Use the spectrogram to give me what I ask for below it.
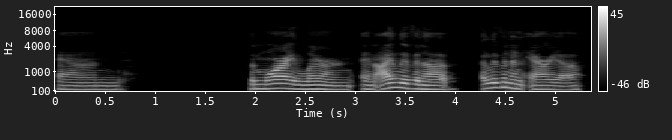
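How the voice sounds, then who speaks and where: Talking at an unhurried pace over a noisy background, a sixty-something American woman rambles through her cooking livestream. Her low-pitched voice carries a candid, meandering style, full of self-interruptions.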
